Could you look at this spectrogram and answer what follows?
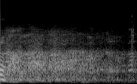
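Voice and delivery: breathy laugh bursting out; a short laugh between words; real laugh. Real, not acted. Laugh mid-story.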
